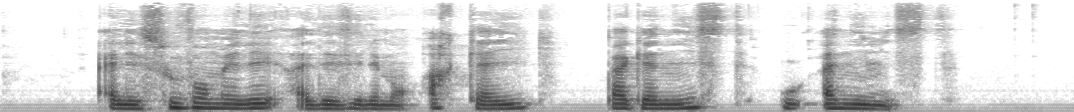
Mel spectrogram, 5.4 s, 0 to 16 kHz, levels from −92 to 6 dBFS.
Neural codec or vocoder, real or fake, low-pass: none; real; 14.4 kHz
